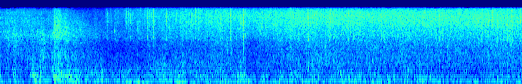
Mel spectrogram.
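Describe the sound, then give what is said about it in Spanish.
Steady, heavy rain hisses continuously while a low rumble of thunder rolls underneath, especially early on, giving the dense, full sound of a thunderstorm with no voices. “De repente está soleado y le cae una tormenta como esta sin avisar, granizo, rayos.”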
